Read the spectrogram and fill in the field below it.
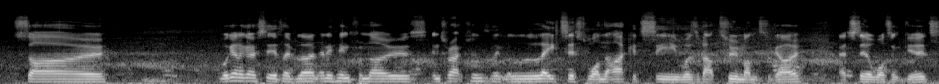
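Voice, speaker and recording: Monotone, flat delivery at a moderate pace with noticeable background noise. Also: man, medium pitch for a man. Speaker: auditor filming police. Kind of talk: vlog narration to camera. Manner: loud.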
